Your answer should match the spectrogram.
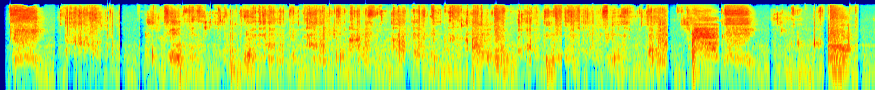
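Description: Close-miked crunching and chewing of a Nerds Rope: the small hard Nerds candies crackle as they are bitten off the gummy rope, amid wet mouth sounds. Louder bursts come right at the start and about seven seconds in.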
